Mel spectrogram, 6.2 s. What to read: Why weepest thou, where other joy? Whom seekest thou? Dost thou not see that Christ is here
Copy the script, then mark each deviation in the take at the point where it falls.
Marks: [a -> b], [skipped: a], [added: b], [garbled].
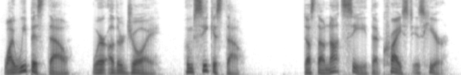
Why weepest thou, where other joy? Whom seekest thou? Dost thou not see that Christ is here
